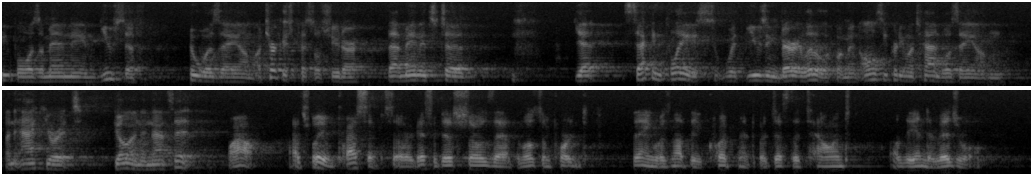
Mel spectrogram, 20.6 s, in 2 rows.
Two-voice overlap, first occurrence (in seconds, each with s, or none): none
